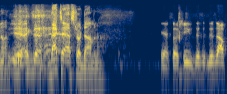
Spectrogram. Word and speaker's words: Astro Domina: It's just Astro Domina. You added an I. Yeah, I said Domina.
